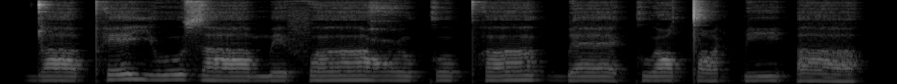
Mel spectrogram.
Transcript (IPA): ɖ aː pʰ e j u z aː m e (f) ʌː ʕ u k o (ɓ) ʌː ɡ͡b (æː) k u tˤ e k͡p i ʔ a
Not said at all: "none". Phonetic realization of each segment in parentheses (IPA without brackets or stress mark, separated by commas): f, pʰ, ɛː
